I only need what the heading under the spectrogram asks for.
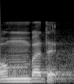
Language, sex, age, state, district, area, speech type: Malayalam, male, 18-30, Kerala, Kannur, rural, read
